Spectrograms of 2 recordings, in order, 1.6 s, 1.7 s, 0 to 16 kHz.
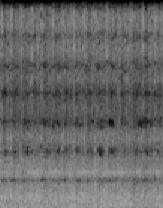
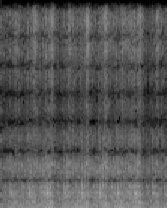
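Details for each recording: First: IH Farmall 706 after a new carburetor and mixture adjustment: steady, even idle of about 3.5 pulses a second with no misses; normal idle. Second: IH Farmall 706 with a new carburetor, throttle pushed fully closed after idle adjustment: a slow, uneven idle, barely holding on and close to stalling. Idle speed set too low; mixture not yet tuned.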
